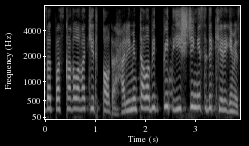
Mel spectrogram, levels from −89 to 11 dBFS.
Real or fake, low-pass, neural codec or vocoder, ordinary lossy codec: fake; none; codec, 16 kHz, 2 kbps, X-Codec, HuBERT features, trained on LibriSpeech; none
